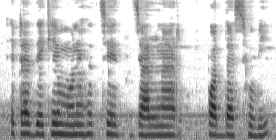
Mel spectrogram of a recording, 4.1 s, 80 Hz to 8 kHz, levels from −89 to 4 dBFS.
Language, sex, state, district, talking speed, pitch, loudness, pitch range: Bengali, female, West Bengal, Kolkata, 100 wpm, 200 Hz, -16 LUFS, 190-210 Hz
